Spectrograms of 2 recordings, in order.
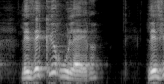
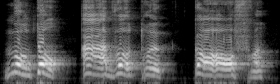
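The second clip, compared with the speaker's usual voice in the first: put-on slow, higher, stretched-out drunken boast; tipsy insistent nephew; drunk Gillot; 4 semitones higher, 5 dB louder, much slower than usual. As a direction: stammer and drag the words greedily. Drunk nephew demands gold.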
